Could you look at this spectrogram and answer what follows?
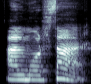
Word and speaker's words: almorzar: I'm not saying empezar, it's empezar. It's not cruzar, it's cruzar, almorzar, organizar. It actually sounds a lot more like an S in English than a Z.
